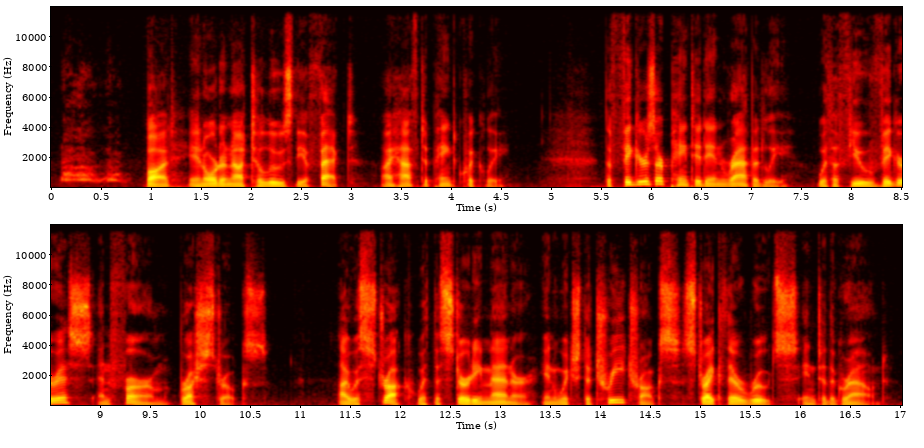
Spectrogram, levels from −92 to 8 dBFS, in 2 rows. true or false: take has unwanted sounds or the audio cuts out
true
